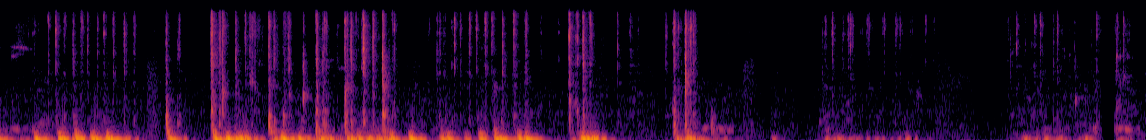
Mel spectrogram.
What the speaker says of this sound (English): I'm sure Greg can answer you via typing.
